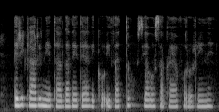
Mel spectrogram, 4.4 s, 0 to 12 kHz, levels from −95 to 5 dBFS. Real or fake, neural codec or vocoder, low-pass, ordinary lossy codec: real; none; 7.2 kHz; none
